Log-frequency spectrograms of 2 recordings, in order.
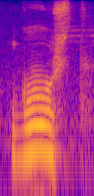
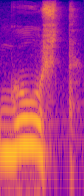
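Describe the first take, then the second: Both takes have the same delivery.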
